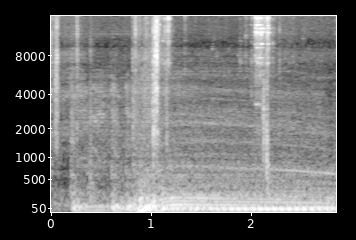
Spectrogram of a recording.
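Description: A 1997 Dodge Caravan LE with over 243,000 miles cranks briefly with a faint key jangle and fires right up, settling into a close, steady idle rumble.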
